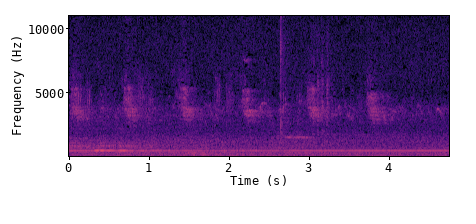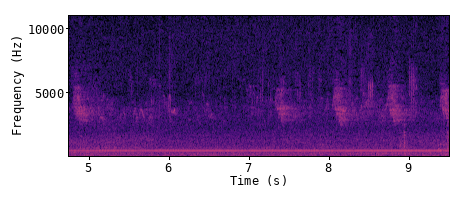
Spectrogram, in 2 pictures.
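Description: A bird chirping over and over in short high chirps, at an uneven pace of about one or two a second, with a brief pause past the middle. Under it runs a faint steady hum.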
